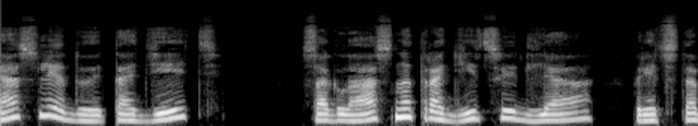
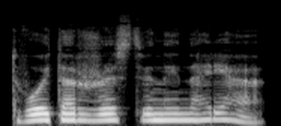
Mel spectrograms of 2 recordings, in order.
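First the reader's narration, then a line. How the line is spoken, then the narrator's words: Calm explanation. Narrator (Russian): спокойно объяснила первая красивая туземка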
